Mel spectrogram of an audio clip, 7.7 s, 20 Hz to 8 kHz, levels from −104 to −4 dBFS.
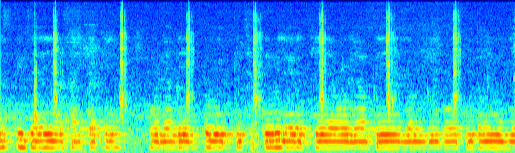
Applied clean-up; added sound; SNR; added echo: none; Clock; 18 dB; reverberation time 0.5 s.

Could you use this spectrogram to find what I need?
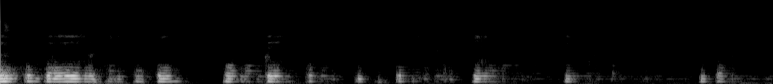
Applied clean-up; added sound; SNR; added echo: neural mask model DeepFilterNet 3.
